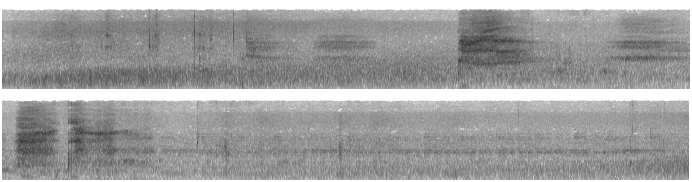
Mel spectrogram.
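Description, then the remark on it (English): Ocean waves wash in with a steady, hissing roar, and two louder surges crash around the middle before settling back into a continuous rush of surf. No one speaks. “We're going to scatter Dad's ashes into the waves.”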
